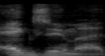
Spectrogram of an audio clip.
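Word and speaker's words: Exhuma: Korean horror film yeah egg Zuma that's how it should be pronounced if you took the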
